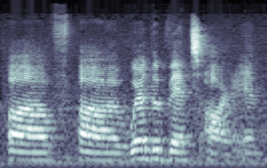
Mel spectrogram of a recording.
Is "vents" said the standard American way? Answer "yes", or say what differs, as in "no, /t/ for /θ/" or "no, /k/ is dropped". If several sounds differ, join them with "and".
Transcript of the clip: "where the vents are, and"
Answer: no, /b/ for /v/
